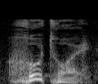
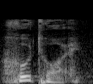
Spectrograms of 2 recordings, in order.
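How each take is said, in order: First: "Hutoi" said as hoo-toy, low and slow; Greek word read aloud. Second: "Hutoi" said as hoo-tih, low and slow; Greek word read aloud. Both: Shown as a demonstration. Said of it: "See this word here?".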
